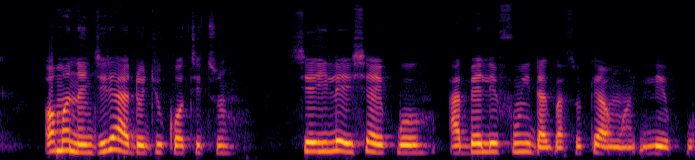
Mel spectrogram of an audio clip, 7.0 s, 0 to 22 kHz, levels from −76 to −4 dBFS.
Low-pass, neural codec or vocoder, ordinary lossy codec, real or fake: 19.8 kHz; vocoder, 44.1 kHz, 128 mel bands every 256 samples, BigVGAN v2; none; fake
